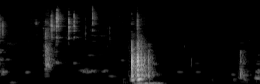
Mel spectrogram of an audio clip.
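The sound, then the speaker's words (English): An eight-sided die (d8) clatters across a hard tabletop in a quick burst of sharp clicks and rattles, followed by a stronger tumbling clatter, then a brief final click after a pause; the die is rolled twice for thunder damage in a tabletop game. “Could you hand me one of your d8s? And I'll just roll one twice.”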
